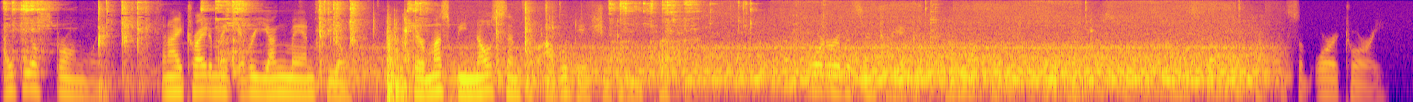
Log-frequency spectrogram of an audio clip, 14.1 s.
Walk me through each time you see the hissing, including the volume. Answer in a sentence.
The hissing can be heard from 3.0 to 12.9 s, getting louder.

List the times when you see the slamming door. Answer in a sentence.
You can hear the slamming door from 3.7 to 4.2 s and from 10.6 to 11.1 s.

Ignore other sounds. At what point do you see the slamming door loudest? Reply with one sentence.
The volume of the slamming door peaks at 4 seconds.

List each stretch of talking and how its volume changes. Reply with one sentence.
You can hear the talking from 0.0 to 6.8 s, getting louder then quieter; and from 7.8 to 13.8 s, getting quieter.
